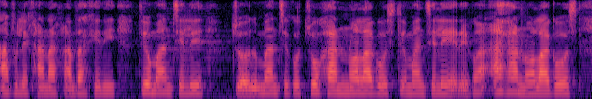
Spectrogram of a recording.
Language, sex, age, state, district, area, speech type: Nepali, female, 45-60, West Bengal, Kalimpong, rural, spontaneous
